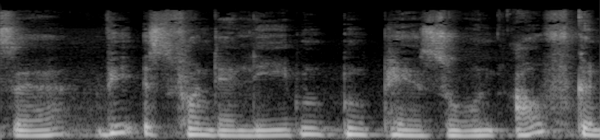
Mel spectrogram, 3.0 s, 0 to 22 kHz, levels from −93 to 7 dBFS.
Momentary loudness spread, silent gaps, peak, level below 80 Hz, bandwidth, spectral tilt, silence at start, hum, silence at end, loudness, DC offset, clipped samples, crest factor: 3 LU; none; -8 dBFS; -70 dBFS; 16.5 kHz; -6 dB/octave; 0 s; none; 0 s; -26 LUFS; under 0.1%; under 0.1%; 16 dB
